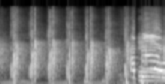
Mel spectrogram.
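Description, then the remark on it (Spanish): Steady rhythmic clapping, about eight sharp claps at an even quick beat, followed at the end by a burst of voices. “Aplaudan, eh, no dejen de aplaudir.”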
